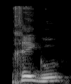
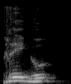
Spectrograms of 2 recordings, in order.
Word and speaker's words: prego: Et ce qui est correct, c'est prego. Je vous mets la prononciation en phonétique. Prego. Prego. Prego. Le e est ouvert comme dans crème. Donc c'est prego, le même e que dans le mot crème.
